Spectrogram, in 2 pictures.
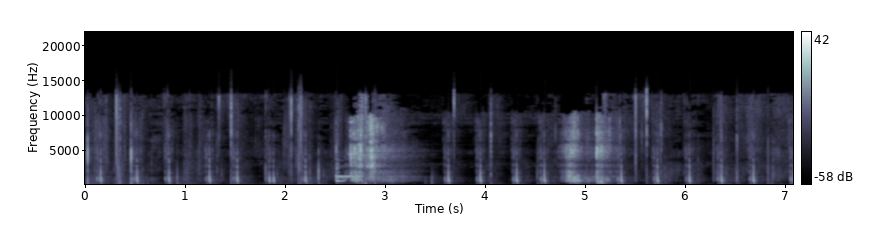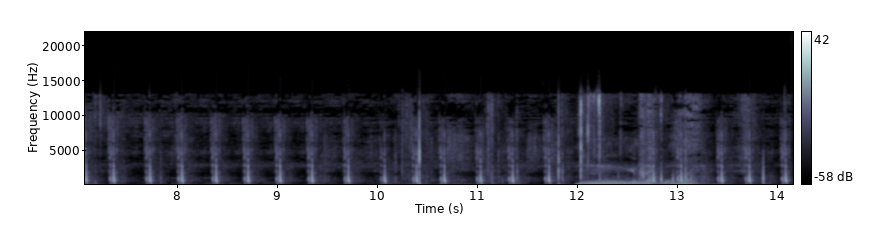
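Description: Footsteps clank quickly on metal walkways.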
